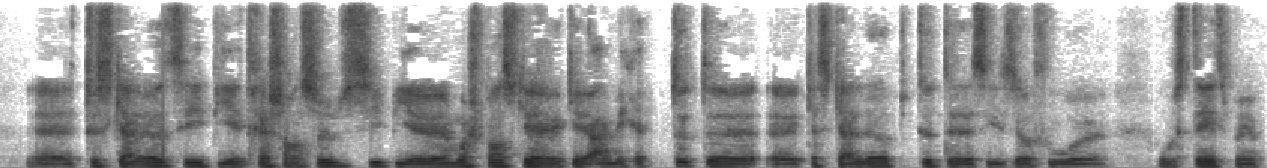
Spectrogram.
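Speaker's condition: Stuttering; stuttering since beginning to speak, childhood onset, saw someone around age 8-9 for tips, not helpful; worse under stress and after short sleep, deep breaths sometimes help; small hesitations, more stuttering when stressed, oral presentations, less concentrated after 6 hours sleep; repeated sounds

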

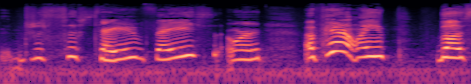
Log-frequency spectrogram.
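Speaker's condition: Cerebral palsy; born addicted

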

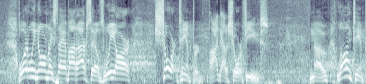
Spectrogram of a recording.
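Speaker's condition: No condition

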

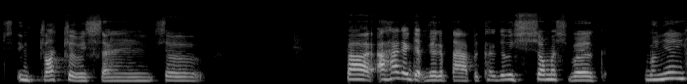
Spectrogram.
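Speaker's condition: Born deaf; congenital deafness

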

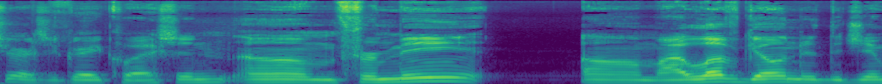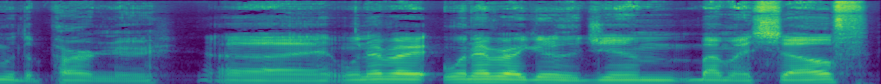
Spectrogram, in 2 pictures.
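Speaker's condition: No condition

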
